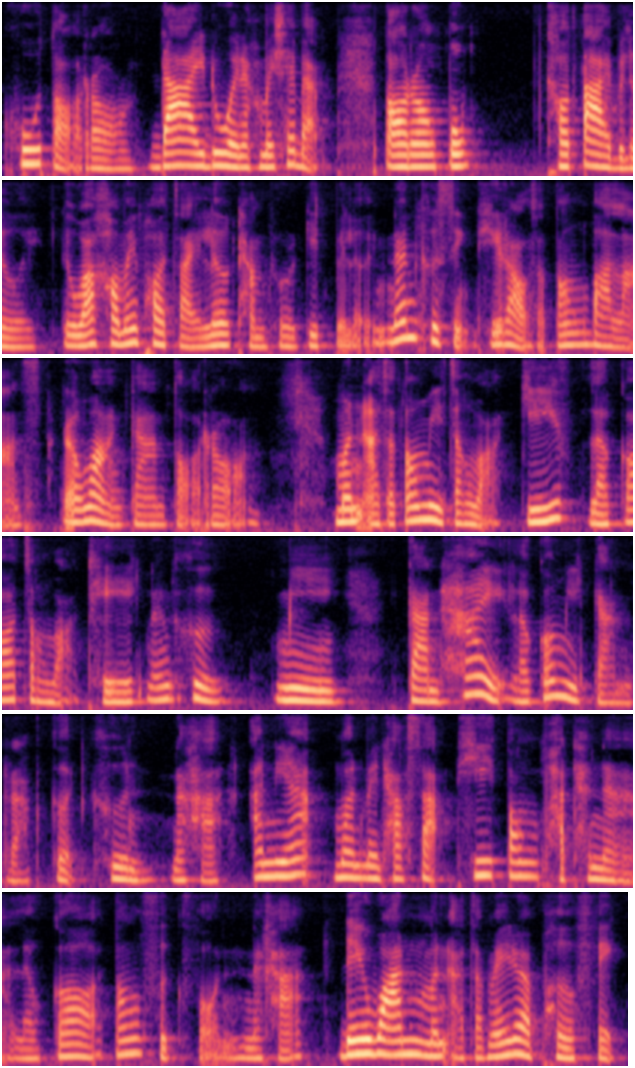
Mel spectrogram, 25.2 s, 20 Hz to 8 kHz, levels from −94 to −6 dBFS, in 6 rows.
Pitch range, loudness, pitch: 170-215 Hz, -20 LUFS, 190 Hz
